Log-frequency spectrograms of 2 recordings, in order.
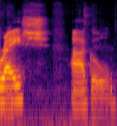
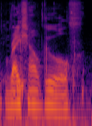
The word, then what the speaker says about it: Ra's al Ghul: And I'm going to pronounce it correctly so you know what it's going to be. – I already know. Go on then. – Ra's al Ghul. – Ra's al Ghul. – Pronounced correctly.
